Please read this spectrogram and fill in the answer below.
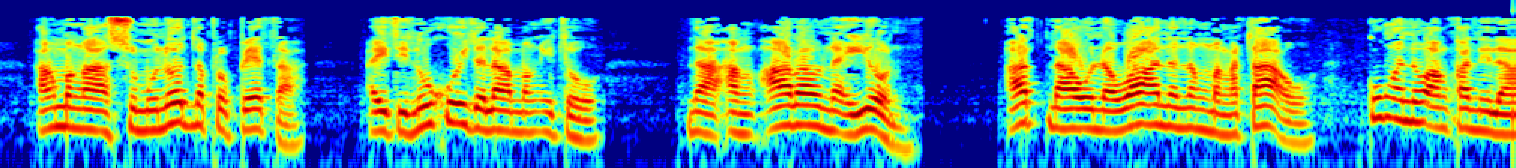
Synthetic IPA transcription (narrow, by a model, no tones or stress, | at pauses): ʔɐŋmɐŋasʊmʊno̞d̪̚nɐpɾopɛːt̪ɐ̰ | ʔɐjt̪ɪnuːkʊjnɐlaːmɐŋɪt̪o̞ | nɐʔɐŋʔaːɾɐwnɐʔɪjo̞n | ʔɐt̪̚nɐʊnɐwaːʔɐnɐnɐŋmɐŋat̪aːʔo̞ | kʊŋɐno̞ɐŋkɐnɪla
